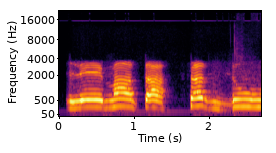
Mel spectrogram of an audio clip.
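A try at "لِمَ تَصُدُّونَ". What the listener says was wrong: سواد پر پیش پڑھیے. آپ کو میں 2-3 دفعہ بتا چکا ہوں. سواد پر پیش پڑھیے. یہاں پر لما تصدون صاد دال پیش صد. صاد کے اوپر آپ پیش پڑھیے. لما تصدون لما تصدون.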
